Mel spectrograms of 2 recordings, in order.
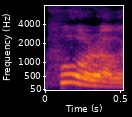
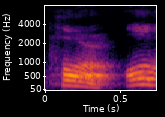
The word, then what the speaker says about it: poor: 이때요 poor가 나온데 있는데 이게 발음기에서는 poor라고 했는데 그렇게 발음하니까 외국인이 아니다고 막 그러니까 그냥 poor, o 발음 비슷하게 이렇게 발음하면 되겠습니다.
